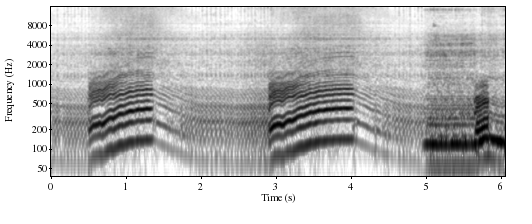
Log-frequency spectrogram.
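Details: Stihl string trimmer before clearing a clogged exhaust: two throttle blips climb slowly and top out at a low, strained buzz instead of a sharp scream; choked exhaust robbing power, fixed by clearing it.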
